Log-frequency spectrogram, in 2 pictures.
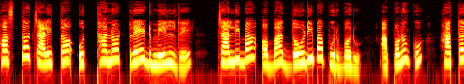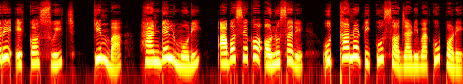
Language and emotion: Odia, neutral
